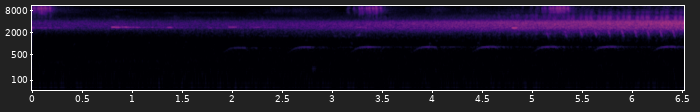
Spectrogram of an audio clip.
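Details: Droning cicada chorus in the Australian bush in summer, building from a moderate hiss to a loud wash of sound, with a repeated clear lower note joining at an even pace.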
